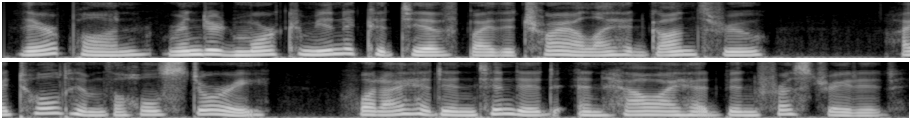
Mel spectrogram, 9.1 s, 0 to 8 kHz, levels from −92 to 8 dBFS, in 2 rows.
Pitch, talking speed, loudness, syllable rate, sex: 195 Hz, 180 wpm, -16 LUFS, 5.4 syllables/s, female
